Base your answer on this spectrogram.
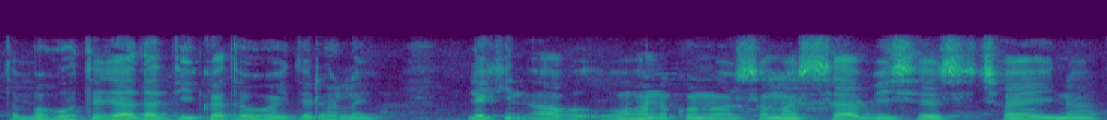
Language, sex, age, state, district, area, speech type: Maithili, male, 45-60, Bihar, Sitamarhi, rural, spontaneous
